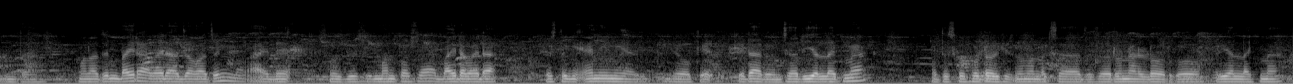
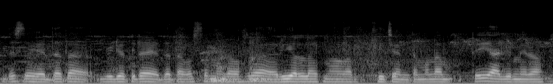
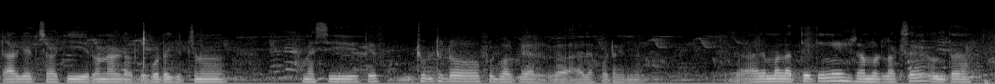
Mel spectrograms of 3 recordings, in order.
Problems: background sounds at intervals, background conversations at intervals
